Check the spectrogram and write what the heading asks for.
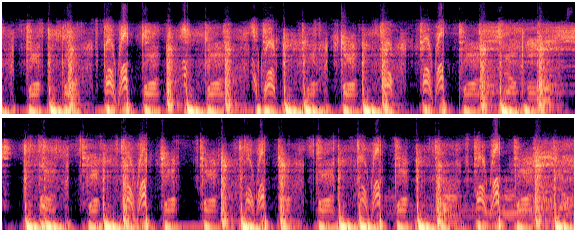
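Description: Old-school hip-hop beat with turntable scratching over a heavy kick drum, no rap vocal.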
